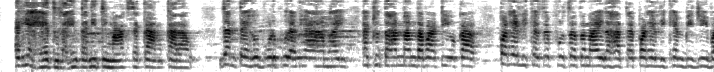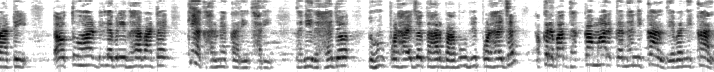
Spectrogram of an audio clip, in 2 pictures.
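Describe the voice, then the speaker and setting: Doing a cartoonish character voice, a woman chatters at a very fast pace at an extremely high pitch. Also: fairly even intonation. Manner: commanding, homely.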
